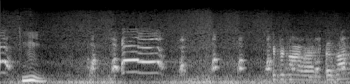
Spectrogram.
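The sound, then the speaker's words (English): Clucking of a loose chicken at a liquor store, warbling, nasal squawks with one drawn-out call midway and a louder run of clucks near the end. “Chicken says yes.”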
